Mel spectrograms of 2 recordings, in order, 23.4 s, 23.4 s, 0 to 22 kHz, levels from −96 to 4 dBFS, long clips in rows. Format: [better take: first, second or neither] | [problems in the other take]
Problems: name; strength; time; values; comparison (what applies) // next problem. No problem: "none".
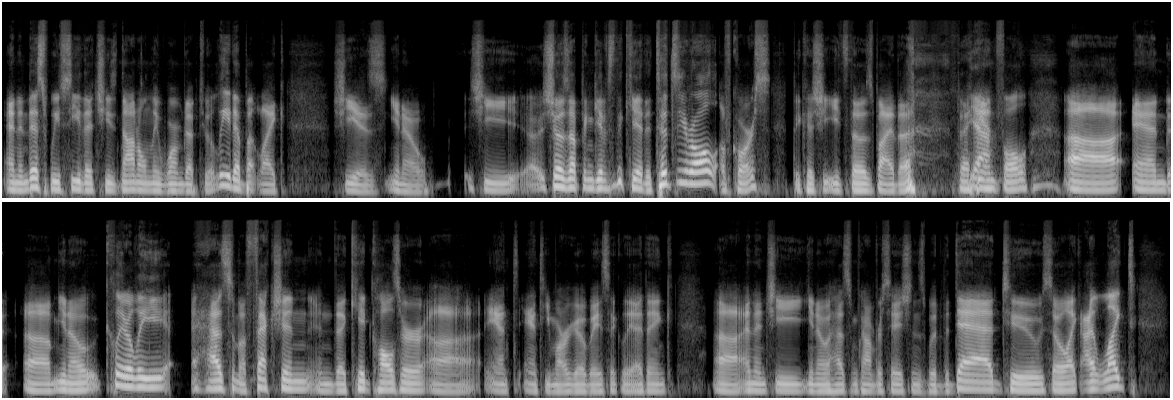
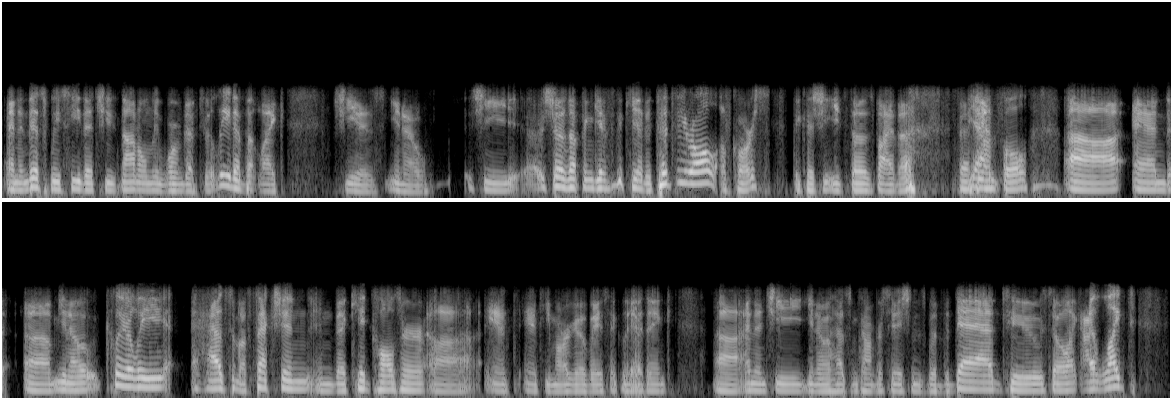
first | garbled, watery; badly; nothing above 4 kHz; slightly in the first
